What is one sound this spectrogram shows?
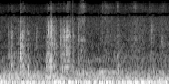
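A plastic bottle cap is twisted and the bottle crinkles.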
